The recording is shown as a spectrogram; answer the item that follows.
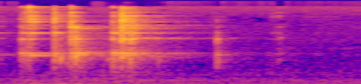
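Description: Broken pieces of an etched drinking glass dug from an old hotel outhouse clink together as they are handled, a quick cluster of light, close glassy taps followed by two fainter ones.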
